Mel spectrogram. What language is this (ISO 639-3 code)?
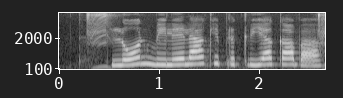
bho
